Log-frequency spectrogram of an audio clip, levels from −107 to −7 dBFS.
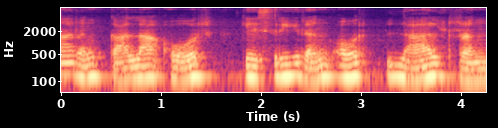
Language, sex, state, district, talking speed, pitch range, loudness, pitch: Hindi, male, Odisha, Nuapada, 125 wpm, 120-140 Hz, -16 LUFS, 130 Hz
